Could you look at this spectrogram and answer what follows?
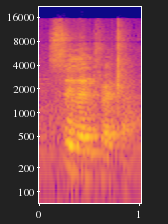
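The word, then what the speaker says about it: Coelenterata: C-O-E-L-E-N-T-E-R-A-T-A. This is pronounced as Cylindrica.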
